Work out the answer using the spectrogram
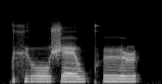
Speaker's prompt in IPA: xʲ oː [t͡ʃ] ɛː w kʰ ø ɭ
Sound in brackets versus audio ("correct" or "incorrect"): incorrect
